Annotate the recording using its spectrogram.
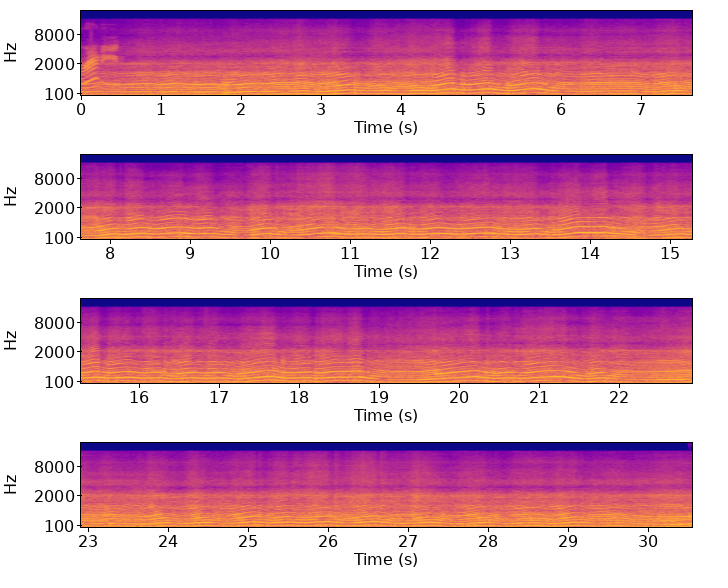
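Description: Lynx Boondocker mountain snowmobile's two-stroke engine, heard from the rider's seat while riding through deep powder. The revs rise and fall every second or two as the throttle is worked.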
